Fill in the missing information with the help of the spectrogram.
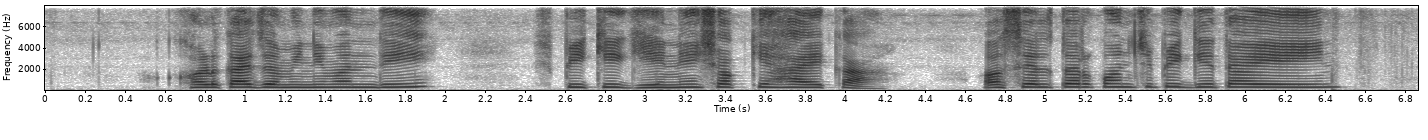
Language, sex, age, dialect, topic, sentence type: Marathi, female, 25-30, Varhadi, agriculture, question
